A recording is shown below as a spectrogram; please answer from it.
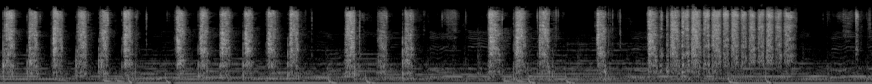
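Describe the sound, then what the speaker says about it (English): Mani Boss nail file being primed, its sides scored with quick repeated rubbing strokes, a steady series of close, crisp rasping passes ending in a rapid flurry. "the first thing I'm going to do is actually prime my file"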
